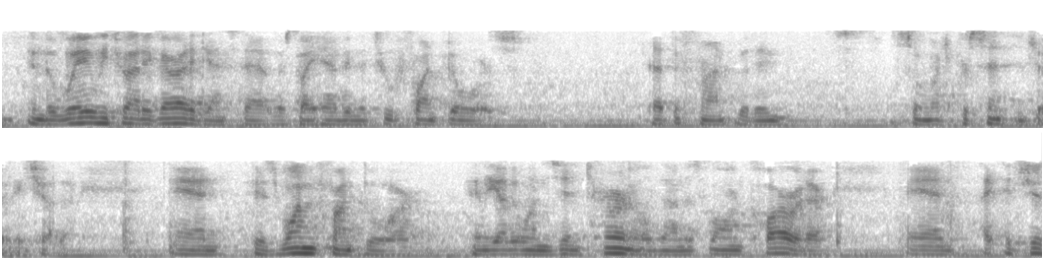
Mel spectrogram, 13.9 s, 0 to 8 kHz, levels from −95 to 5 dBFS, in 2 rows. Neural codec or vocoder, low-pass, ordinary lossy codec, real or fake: codec, 16 kHz, 4 kbps, X-Codec, HuBERT features, trained on general audio; 7.2 kHz; AAC, 16 kbps; fake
